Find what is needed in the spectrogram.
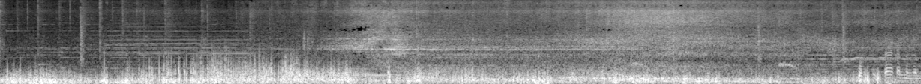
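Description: A motorcycle rides by on the rain-wet road, its tyres hissing on the wet tarmac from about six seconds in and fading near the end, over a constant low rumble.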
